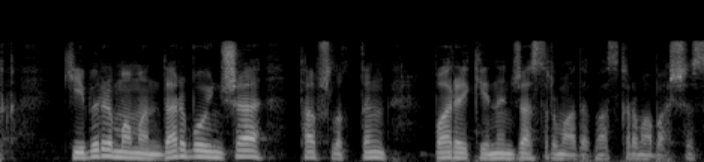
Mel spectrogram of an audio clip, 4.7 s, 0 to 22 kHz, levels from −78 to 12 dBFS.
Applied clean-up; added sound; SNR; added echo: neural mask model DeepFilterNet 3.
